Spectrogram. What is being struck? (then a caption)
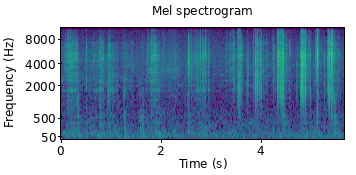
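Woven metal mesh microphone grille. Long red nails on both hands scratch and tap across the hollow, dark woven metal mesh grille of a Blue Yeti microphone. Bright, rasping scrapes mix with sharp, quickly fading clicks that grow denser and more pronounced toward the end, over a steady low rumble.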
